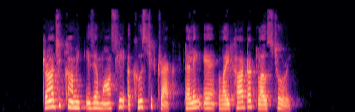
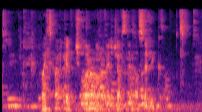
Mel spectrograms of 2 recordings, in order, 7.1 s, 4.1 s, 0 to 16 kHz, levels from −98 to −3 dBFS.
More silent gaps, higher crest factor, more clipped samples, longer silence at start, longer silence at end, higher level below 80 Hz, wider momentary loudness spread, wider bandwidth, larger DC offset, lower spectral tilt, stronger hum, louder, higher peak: neither; about the same, 18 dB vs 20 dB; neither; first, 0.85 s vs 0.05 s; first, 1.3 s vs 0.1 s; second, -70 dBFS vs -48 dBFS; second, 7 LU vs 12 LU; about the same, 11 kHz vs 11.5 kHz; neither; first, -8 dB/octave vs -5 dB/octave; neither; first, -19 LUFS vs -23 LUFS; about the same, -2 dBFS vs -4 dBFS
